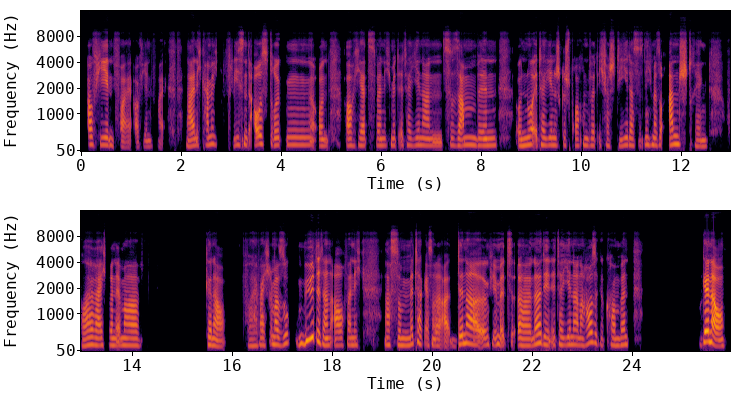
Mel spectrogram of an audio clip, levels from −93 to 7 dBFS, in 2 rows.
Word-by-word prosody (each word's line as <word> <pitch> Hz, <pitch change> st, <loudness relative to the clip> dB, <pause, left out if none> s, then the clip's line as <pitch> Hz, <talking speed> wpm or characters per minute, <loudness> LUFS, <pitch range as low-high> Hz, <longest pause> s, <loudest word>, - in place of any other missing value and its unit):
Auf 200 Hz, -1 st, +2 dB
jeden 185 Hz, -3 st, 0 dB
Fall, -, -, -6 dB
auf -, -, -9 dB
jeden 150 Hz, 0 st, -12 dB
Fall. -, -, -13 dB, 0.5 s
Nein, -, -, +2 dB
ich -, -, -7 dB
kann 190 Hz, +1 st, -3 dB
mich 210 Hz, -2 st, -6 dB
fließend 190 Hz, +2 st, -6 dB
ausdrücken 195 Hz, -2 st, -2 dB
und 170 Hz, 0 st, -4 dB, 0.3 s
auch 175 Hz, -1 st, +1 dB
jetzt, 175 Hz, 0 st, -4 dB
wenn 180 Hz, 0 st, -4 dB
ich 175 Hz, -1 st, -11 dB
mit 180 Hz, -1 st, -8 dB
Italienern 180 Hz, -, -6 dB
zusammen 185 Hz, +1 st, -2 dB
bin 180 Hz, +1 st, -2 dB, 0.4 s
und 170 Hz, +1 st, -3 dB
nur 205 Hz, +1 st, +1 dB
Italienisch 185 Hz, -1 st, -3 dB
gesprochen 180 Hz, 0 st, -7 dB
wird, 175 Hz, -1 st, -9 dB
ich 165 Hz, -, -5 dB
verstehe 175 Hz, +1 st, -3 dB
das, 180 Hz, -2 st, -5 dB
dass -, -, -12 dB
ist -, -, -23 dB
nicht 195 Hz, -1 st, -7 dB
mehr 180 Hz, -, -2 dB
so -, -, -4 dB
anstrengend. 185 Hz, -6 st, +1 dB, 0.3 s
Vorher 185 Hz, +4 st, 0 dB
war 180 Hz, -1 st, +4 dB
echt 185 Hz, 0 st, -6 dB
dann 185 Hz, -1 st, -1 dB
immer 180 Hz, -1 st, +2 dB, 1.3 s
Genau. 180 Hz, -, +1 dB, 0.4 s
Vorher 170 Hz, +2 st, -8 dB
war 185 Hz, -, +1 dB
ich 180 Hz, -, -6 dB
immer 200 Hz, -1 st, +2 dB
so 225 Hz, +7 st, -4 dB
müde 280 Hz, -, +5 dB
dann 185 Hz, -3 st, 0 dB
auch, 180 Hz, +2 st, 0 dB
wenn 185 Hz, 0 st, -2 dB
ich 190 Hz, -, -6 dB, 0.5 s
nach 190 Hz, 0 st, -3 dB
so 190 Hz, -, -2 dB
'nem 180 Hz, 0 st, -2 dB
Mittagessen 210 Hz, -2 st, -2 dB
oder, 175 Hz, 0 st, -1 dB
a -, -, +3 dB
Dinner 215 Hz, +6 st, +4 dB
irgendwie 185 Hz, 0 st, -1 dB
mit, 215 Hz, -, -2 dB
äh, 175 Hz, -1 st, +3 dB
ne, 225 Hz, +6 st, +5 dB
den 195 Hz, -2 st, 0 dB
Italienern 195 Hz, 0 st, -2 dB
nach 180 Hz, +1 st, -3 dB
Hause 245 Hz, -1 st, +1 dB
gekommen 180 Hz, 0 st, -5 dB
bin 195 Hz, +2 st, -2 dB, 1.4 s
Genau. 265 Hz, -12 st, +11 dB
185 Hz, 160 wpm, -25 LUFS, 175-195 Hz, 1.4 s, Genau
